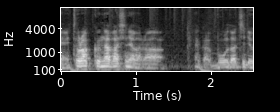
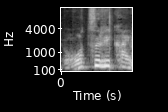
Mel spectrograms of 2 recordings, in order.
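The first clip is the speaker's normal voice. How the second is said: much higher, louder comic retort; indignant retort; 12 semitones higher, 6 dB louder, much slower than usual. Retold or imitated. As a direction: snap back at needing change. Retort about the change.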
